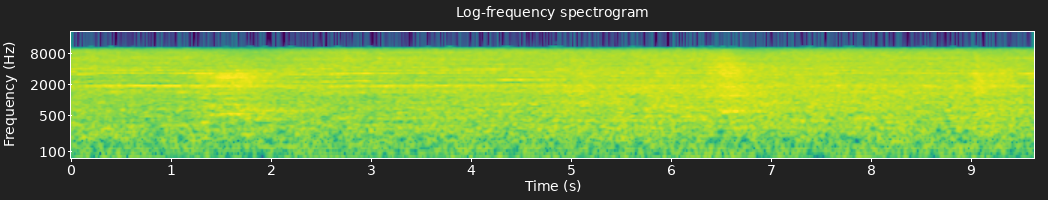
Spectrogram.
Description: An engine working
